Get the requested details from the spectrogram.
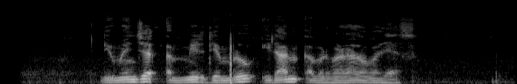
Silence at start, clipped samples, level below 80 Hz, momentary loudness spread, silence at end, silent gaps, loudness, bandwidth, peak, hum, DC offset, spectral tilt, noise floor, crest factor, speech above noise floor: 1 s; under 0.1%; -46 dBFS; 13 LU; 1.05 s; none; -27 LUFS; 11 kHz; -8 dBFS; none; under 0.1%; -7.5 dB/octave; -60 dBFS; 20 dB; 34 dB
